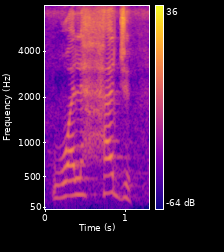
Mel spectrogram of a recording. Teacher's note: جب وقف کریں گے تو جیم کو ساکن کریں اور یہاں پہ قلقلہ ہوگا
